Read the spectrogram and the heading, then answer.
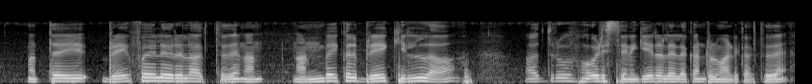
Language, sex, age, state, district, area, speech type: Kannada, male, 18-30, Karnataka, Dakshina Kannada, rural, spontaneous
